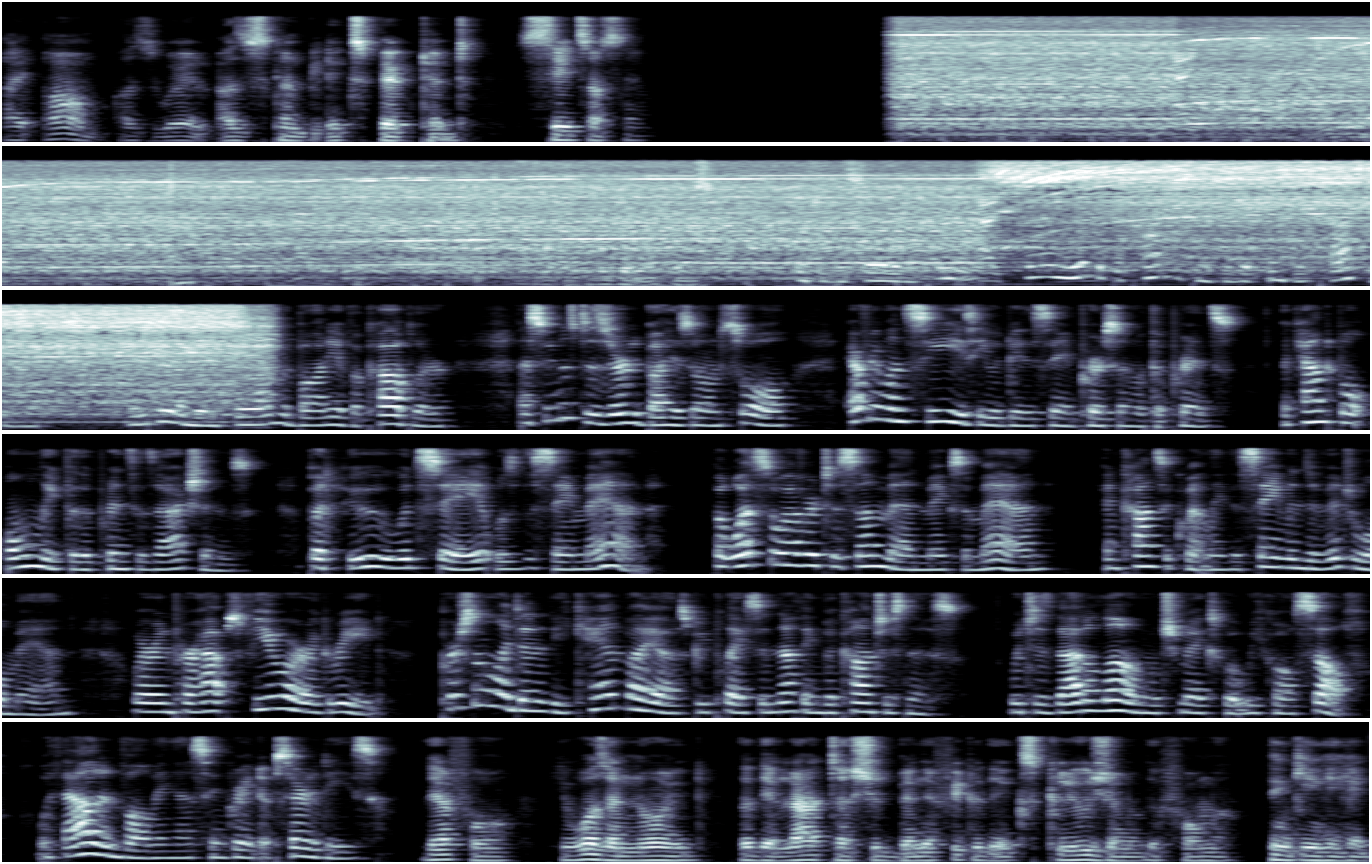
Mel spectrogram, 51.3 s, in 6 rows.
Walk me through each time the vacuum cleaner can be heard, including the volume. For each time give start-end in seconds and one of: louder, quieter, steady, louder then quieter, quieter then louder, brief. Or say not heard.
5.5-18.9 steady.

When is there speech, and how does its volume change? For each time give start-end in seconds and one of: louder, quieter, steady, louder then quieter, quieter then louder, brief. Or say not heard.
0.0-4.0 louder
11.8-51.2 steady.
